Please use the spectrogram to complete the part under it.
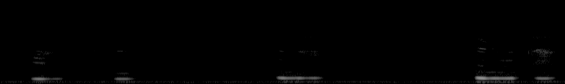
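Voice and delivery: breathy whisper to herself; barely voiced, just air. Real, not acted. Whispering to herself about everyone being happy. Quiet self-talk turns whispered.

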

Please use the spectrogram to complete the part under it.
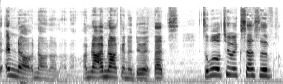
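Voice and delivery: ordinary talk

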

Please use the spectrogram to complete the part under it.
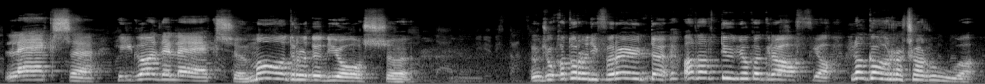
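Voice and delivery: Lele Adani goal scream. Acted. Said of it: "oggi sto in mood Lele Adani".

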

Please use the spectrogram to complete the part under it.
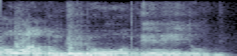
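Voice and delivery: high, slow taunting voice; mocking insult. Preacher mimics a body shamer's taunt, high and mocking. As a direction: drag out the jibe like a bully. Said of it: "Ketika dia mengatakan".

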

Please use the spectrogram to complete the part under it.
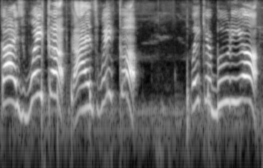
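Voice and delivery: high, urgent calling; pretend wake-up call. Toy waking everybody else up, high urgent call. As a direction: call out high to rouse sleepers.

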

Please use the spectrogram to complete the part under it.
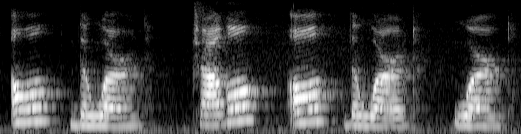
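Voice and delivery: slow model phrases, "world" with R and D; careful world pronunciation. Shown as a demonstration. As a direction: demonstrate slowly, landing carefully on "world". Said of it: "mà phải đọc là world".

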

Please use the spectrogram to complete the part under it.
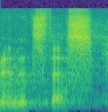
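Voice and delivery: usual speaking voice

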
